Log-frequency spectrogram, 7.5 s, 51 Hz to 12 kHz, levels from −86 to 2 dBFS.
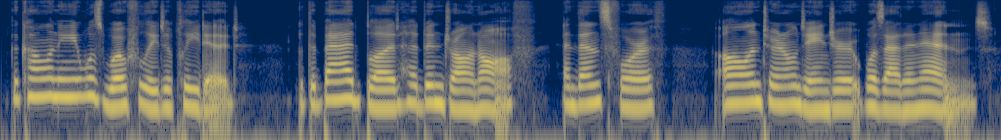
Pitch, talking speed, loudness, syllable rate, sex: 205 Hz, 175 wpm, -17 LUFS, 5.2 syllables/s, female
